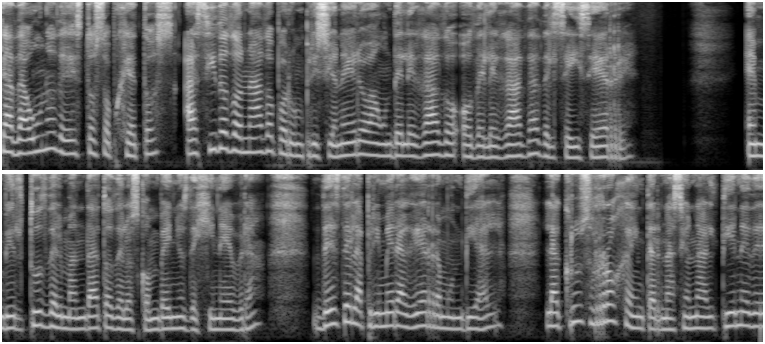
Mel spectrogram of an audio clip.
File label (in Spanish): Voix off Espagnol; CICR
